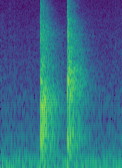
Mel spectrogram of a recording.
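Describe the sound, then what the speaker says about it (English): Two sharp hand claps land close together, each ringing briefly, in an otherwise quiet room. "just clap your hands twice."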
